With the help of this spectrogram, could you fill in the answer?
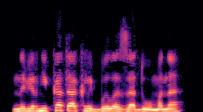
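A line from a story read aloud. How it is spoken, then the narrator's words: Smirking snort. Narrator (Russian): хмыкнула Этридиэль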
